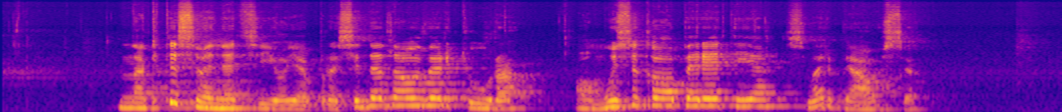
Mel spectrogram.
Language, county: Lithuanian, Klaipėda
